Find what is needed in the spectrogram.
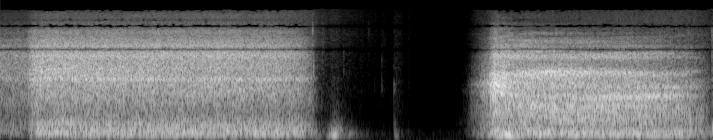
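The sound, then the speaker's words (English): A deep breath: a loud, sustained airy inhale, a short pause of near silence, then a long, breathy exhale of similar loudness, with no talking. “Let's take a deep breath.”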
